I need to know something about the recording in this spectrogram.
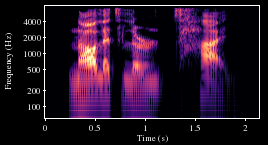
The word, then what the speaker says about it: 菜: Now let's learn 菜。菜 has two different meanings. Dish or vegetable. And cai is the fourth tone.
